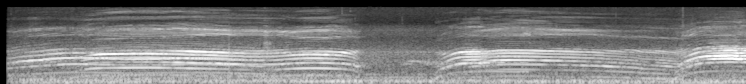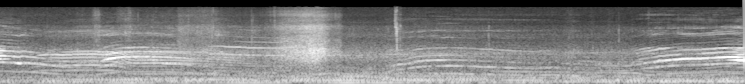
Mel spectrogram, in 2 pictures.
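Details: A tom cat and a ginger cat meowing loudly at each other before eating together: long, drawn-out wailing meows that rise and fall, overlapping in near-continuous exchanges, with a brief rustling noise midway.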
